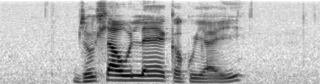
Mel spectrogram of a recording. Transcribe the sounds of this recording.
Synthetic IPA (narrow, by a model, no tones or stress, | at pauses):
b͡ʐɔɬawulɛkakuja̰ɦi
